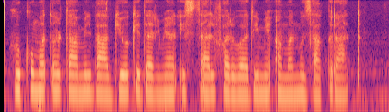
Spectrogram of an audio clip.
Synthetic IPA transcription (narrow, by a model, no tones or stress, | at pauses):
hʊkuːmət̪ɔːɾt̪aːmɪlbaːɡijõked̪ɐɾmjaːnɪsːaːlfɐɾʋəɾimẽʔɐmənmʊzaːkɾaːt̪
